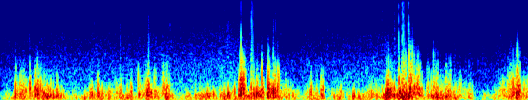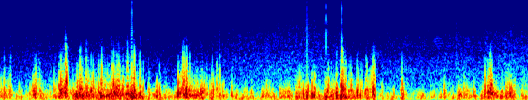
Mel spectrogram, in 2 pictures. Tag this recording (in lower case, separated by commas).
outside, rural or natural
